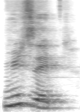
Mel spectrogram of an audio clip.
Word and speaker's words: musée: Aqui é outro biquinho francês, que é o U. Você vai fazer a boca do U e vai falar I. Musée. Musée. Aqui o som do E no final existe em português, então aqui não tem problema.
